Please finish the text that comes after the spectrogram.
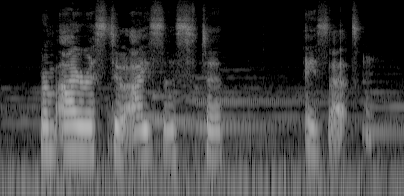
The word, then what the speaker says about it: Aset: named Isis yes but in ancient Egyptian it's pronounced closer to ISA or ASA from Iris to Isis to aset how do I explain this horus's father's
